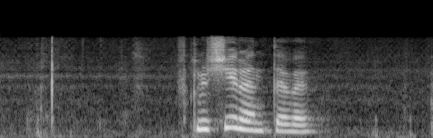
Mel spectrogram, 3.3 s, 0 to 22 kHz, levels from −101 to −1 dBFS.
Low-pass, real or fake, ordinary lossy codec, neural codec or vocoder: 7.2 kHz; fake; AAC, 48 kbps; codec, 16 kHz, 4 kbps, FunCodec, trained on Chinese and English, 50 frames a second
